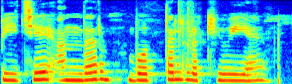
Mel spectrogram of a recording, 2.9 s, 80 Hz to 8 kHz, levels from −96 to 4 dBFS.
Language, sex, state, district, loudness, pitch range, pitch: Hindi, female, Uttar Pradesh, Shamli, -14 LUFS, 220-245 Hz, 225 Hz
